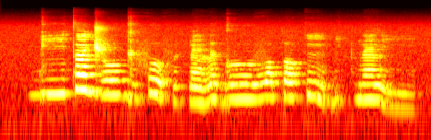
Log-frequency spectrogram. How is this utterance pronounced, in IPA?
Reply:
ɡ͡biː˧tã˦d͡ʒoː˧ɡɨ˨ fo˦˨fɨ˨k͡pɛ̃˨lə˦˨ ɡoː˧ vɔ˦pɾɔ˦kĩ˦˨ ɓi˧kbɛ̃˦liː˨

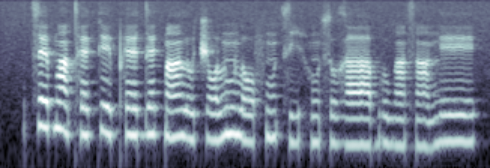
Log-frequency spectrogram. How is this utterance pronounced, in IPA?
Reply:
t͡sɛ˦bã˦˨tʰɛ˨ke˦˨ pʰɛ˦ dɛ˦k͡pã˨˦lʊ˨t͡ʃɔ˨ lũ˦lɔ˨ fũ˦t͡si˨hũ˨ sʊ˨ɣaː˨ bʊ˦˨wã˨ sã˨ ŋeː˦

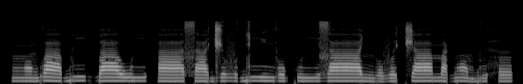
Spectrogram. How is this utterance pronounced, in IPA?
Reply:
ŋɔ̃˨ɡʷaː˦˨ biː˦ɡ͡baː˦wi˧ | aː˨sa˨d͡ʒə˧ və˨ɡiː˧ jo˨ kʷiː˨ zaː˦ɲo˨və˦ t͡ʃaː˦ma˦˨ɡɔ̃˦˨ bɨ˨hə˧

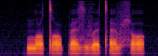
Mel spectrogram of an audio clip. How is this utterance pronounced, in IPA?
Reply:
nɔ˦tˤæ˨˦pæ˧z vɜ˨tʼæ˧vɬɒ˧

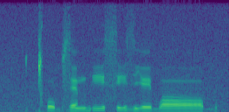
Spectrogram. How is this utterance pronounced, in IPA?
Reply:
ǀʰo˧˩bzɛ˧mbiː˥ si˧zje˧bɒː˧˩b

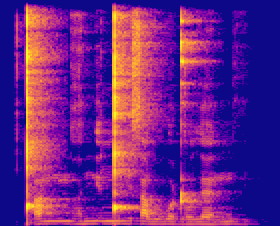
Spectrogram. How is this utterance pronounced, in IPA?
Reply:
ǃʼanːa̤ nʲɯ ŋ͡ǃi sawuwoɖo lɛnːi̤

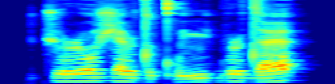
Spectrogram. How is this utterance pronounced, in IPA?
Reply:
t͡ʃuɹo ʒæɹdɒkʷʼe nʲobuɹdæ

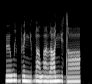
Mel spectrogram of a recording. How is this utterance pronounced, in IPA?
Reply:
øwi bønʲu ɠɑ̃wɑ̃lɑnʲø dɑ

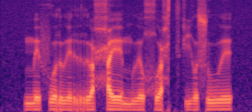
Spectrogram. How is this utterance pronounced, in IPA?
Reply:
mefʊɾɯɪ̯ rɯħe mɯɪ̯χʷiħt͡sʼiʊ̯suɪ̯

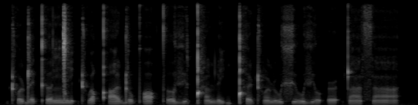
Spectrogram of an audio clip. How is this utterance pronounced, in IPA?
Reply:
ʈʰoɖɛkʼə ŋ͡ǀiʔʈʰu qʼa ɖopʼɒʔtʼɤ vʲɤǃʰãɖɳiɡ ǃʰəʈʰõ ɳuxʲuvʲo ʔə˞ʔʈã sã

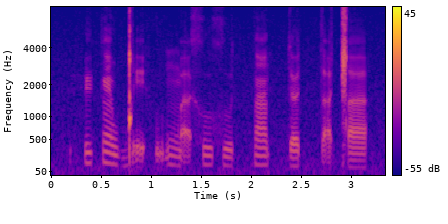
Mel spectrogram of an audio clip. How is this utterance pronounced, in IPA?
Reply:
hy˦kɛ̃˦˨wɡ͡ǃḛ˦ hṵ˧ ŋ͡ma̰˨xu˧xu˨tːã˦ tːœ˧tːa̰˧ǁa˨

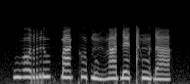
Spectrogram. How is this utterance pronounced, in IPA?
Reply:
wɔ˦ru˦k͡pa˦ kʊ˦ɓũ˨ŋa˦ ɗɛ˦tʰũ˦˨ɗa˦

